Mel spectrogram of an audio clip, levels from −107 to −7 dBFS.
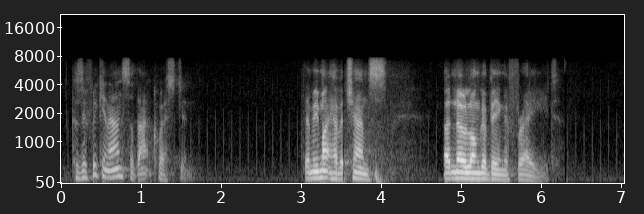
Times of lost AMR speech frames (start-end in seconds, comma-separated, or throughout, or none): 3.51-3.55, 6.29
